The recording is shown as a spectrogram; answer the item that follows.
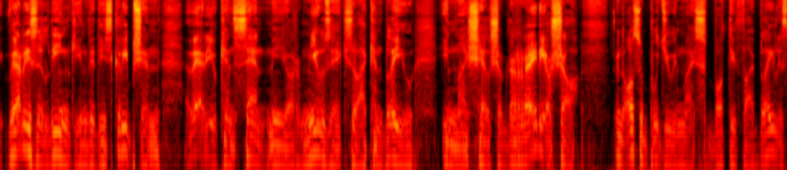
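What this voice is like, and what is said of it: Put-on Russian accent. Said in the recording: “I don't know why I have this Russian accent. ... Sometimes I do that.”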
